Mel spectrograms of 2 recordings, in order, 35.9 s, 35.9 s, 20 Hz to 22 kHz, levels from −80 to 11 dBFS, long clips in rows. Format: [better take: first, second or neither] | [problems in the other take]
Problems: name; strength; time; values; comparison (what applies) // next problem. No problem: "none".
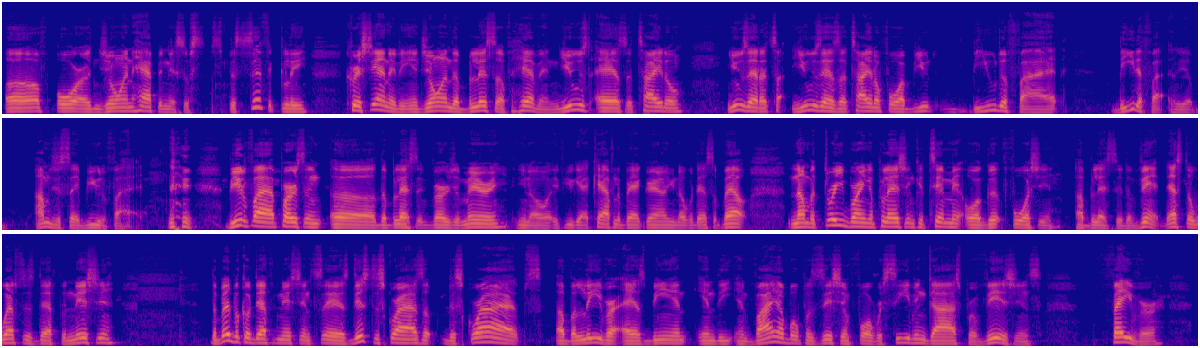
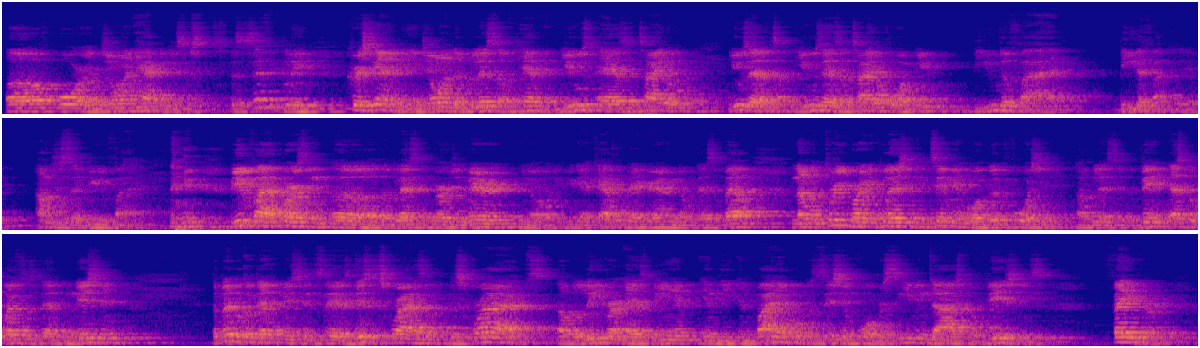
first | off-mic speech; far // room echo; noticeable; dies away in 1.1 s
